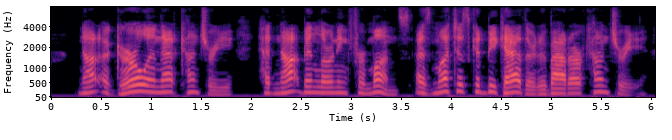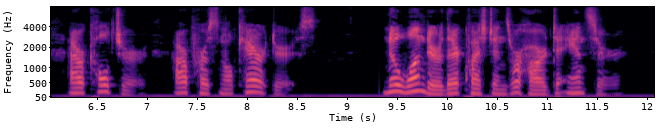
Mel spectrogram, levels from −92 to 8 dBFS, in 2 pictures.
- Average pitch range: No, wide, 5.7 semitones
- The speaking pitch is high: No, medium, 170 Hz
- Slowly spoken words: No, average, 170 wpm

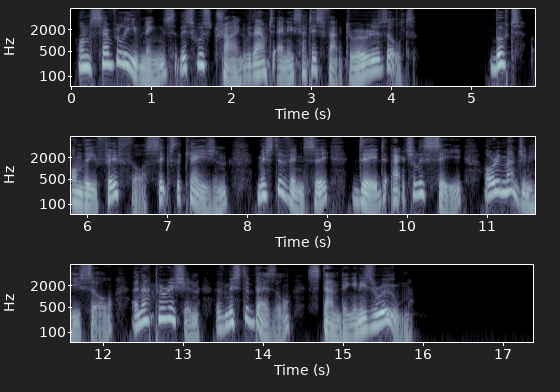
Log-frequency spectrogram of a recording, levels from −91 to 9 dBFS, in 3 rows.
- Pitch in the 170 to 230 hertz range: No, low, 130 Hz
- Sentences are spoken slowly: Yes, slow, 120 wpm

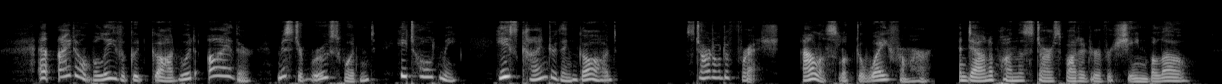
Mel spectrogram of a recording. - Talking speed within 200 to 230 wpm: No, average, 170 wpm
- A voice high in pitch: Yes, high, 205 Hz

